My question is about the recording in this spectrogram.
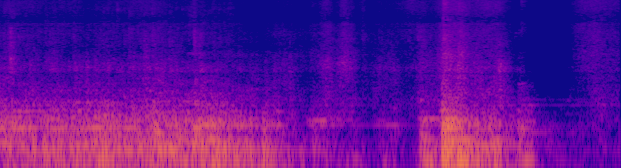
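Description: Lift's sliding doors closing with a low rumble that fades over a couple of seconds, then a thump about four and a half seconds in.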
